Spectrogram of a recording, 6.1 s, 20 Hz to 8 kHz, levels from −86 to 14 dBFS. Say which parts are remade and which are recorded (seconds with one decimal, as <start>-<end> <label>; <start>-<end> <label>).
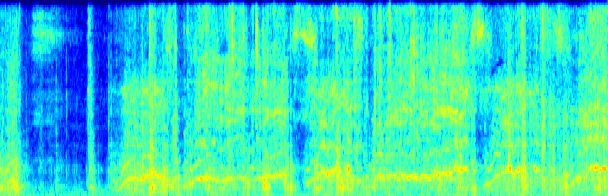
0.0-1.6 recorded; 1.6-4.9 remade; 4.9-6.1 recorded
